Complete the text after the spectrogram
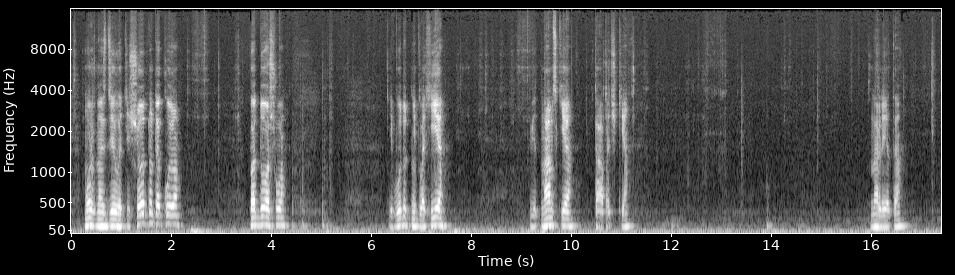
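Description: A cord rustles softly as it is pulled through holes in a wooden sole.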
